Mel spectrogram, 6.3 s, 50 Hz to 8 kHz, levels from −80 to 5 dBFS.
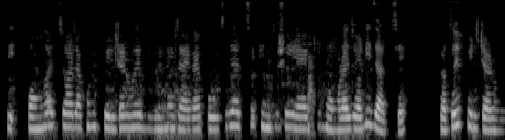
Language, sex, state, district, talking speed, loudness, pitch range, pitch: Bengali, female, West Bengal, Malda, 180 wpm, -29 LUFS, 210-245 Hz, 225 Hz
